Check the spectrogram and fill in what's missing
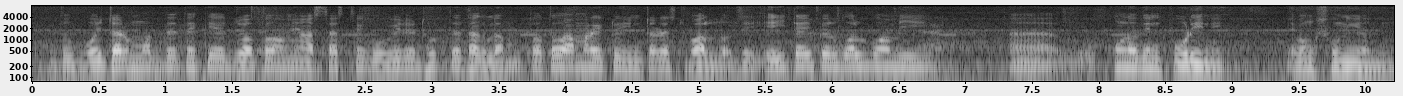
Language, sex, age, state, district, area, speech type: Bengali, male, 30-45, West Bengal, Howrah, urban, spontaneous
